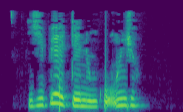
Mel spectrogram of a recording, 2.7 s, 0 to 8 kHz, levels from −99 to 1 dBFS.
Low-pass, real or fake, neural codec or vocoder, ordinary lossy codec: 7.2 kHz; real; none; MP3, 24 kbps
